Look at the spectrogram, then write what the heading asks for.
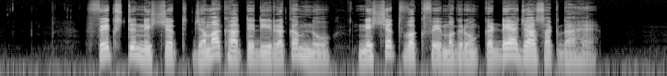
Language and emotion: Punjabi, neutral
